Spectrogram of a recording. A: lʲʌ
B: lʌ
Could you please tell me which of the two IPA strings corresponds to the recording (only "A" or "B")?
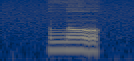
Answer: B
